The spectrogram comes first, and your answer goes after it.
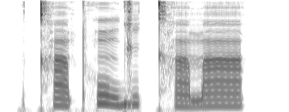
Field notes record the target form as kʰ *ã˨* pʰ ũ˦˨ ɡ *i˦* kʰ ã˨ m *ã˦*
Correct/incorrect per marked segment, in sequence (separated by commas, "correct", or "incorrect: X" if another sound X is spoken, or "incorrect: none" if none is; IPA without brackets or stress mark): correct, correct, correct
